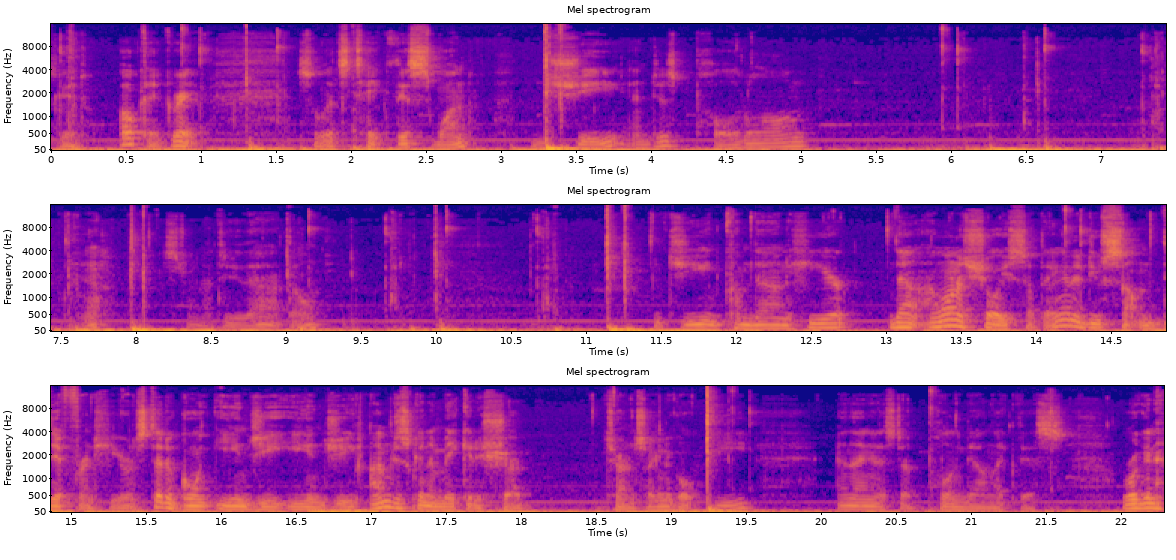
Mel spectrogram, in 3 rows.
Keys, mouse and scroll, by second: 0.9-2.7 drag, 2.0 middle click, 3.3 g, 6.6-8.7 middle drag, 7.9 KP_1, 9.1 middle click, 10.5 click, 11.1 g, 11.9 middle click, 19.2 e, 20.7-22.2 drag.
